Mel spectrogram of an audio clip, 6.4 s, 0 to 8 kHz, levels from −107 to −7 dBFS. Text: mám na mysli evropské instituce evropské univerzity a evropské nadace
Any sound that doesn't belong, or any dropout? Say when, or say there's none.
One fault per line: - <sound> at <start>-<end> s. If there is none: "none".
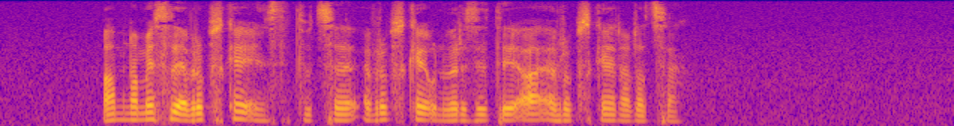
none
